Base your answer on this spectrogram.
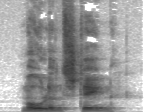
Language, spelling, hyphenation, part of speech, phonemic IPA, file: Dutch, molensteen, mo‧len‧steen, noun, /ˈmoːlə(n)ˌsteːn/, Nl-molensteen.ogg
- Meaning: millstone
